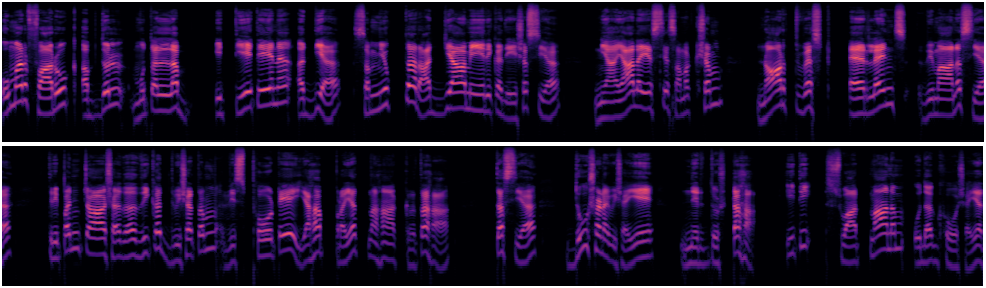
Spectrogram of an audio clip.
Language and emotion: Sanskrit, neutral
